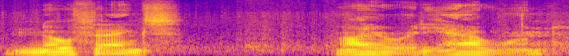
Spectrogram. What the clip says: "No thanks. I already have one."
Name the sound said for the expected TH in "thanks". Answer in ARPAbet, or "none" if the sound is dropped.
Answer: TH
